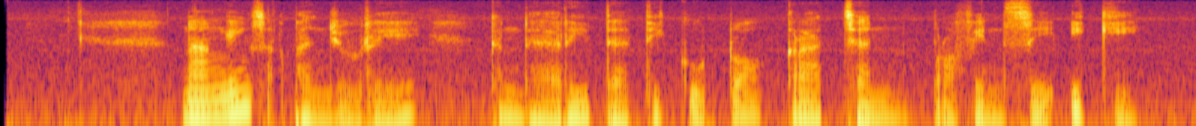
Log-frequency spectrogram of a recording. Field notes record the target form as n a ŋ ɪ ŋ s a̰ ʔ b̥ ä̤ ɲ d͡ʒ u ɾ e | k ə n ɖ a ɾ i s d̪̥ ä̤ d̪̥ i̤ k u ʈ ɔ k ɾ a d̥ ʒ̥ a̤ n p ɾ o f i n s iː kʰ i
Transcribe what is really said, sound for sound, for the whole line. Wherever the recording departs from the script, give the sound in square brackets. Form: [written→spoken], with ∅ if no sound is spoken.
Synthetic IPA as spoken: n a ŋ ɪ ŋ s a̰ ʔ b̥ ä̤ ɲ d͡ʒ u ɾ e | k ə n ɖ a ɾ i [s→∅] d̪̥ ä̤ d̪̥ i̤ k u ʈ ɔ k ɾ a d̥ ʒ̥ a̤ n p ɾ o f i n s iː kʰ i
